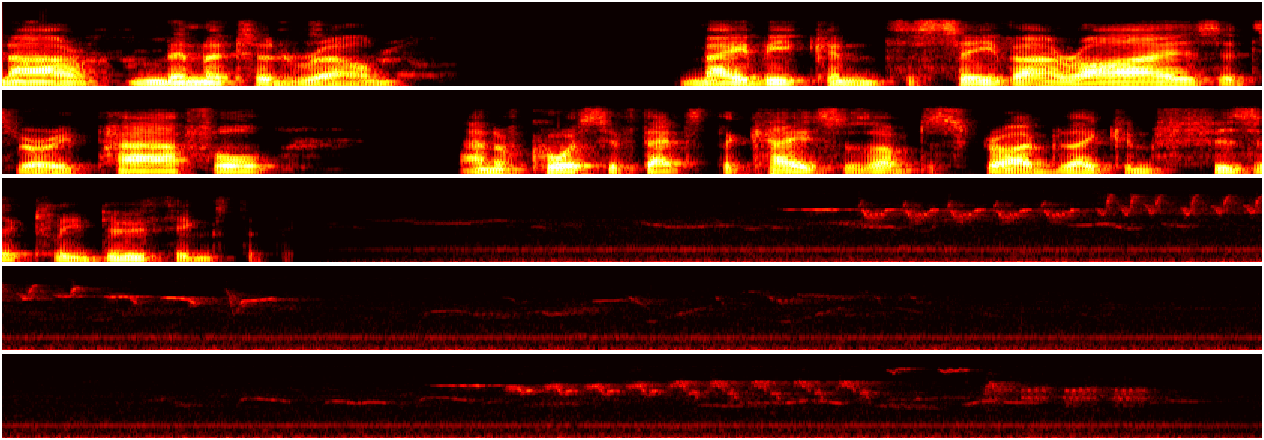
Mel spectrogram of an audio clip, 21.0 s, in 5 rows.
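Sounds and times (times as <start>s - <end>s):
faint steady tone: 9.4s - 21.0s
soft bird chirps: 9.4s - 21.0s
songbird trills: 9.4s - 21.0s.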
